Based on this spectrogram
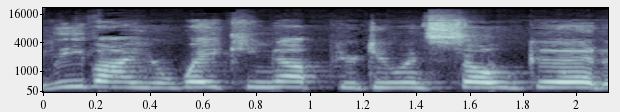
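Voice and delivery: high, slowed imitation of a wife's voice; wife calling out. Wife to husband waking from sedation, high encouraging call. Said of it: "I hear this voice calling out".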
